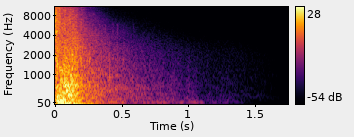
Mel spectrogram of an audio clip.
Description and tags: Single Pistol Gunshot 3.2
Made with Audacity.
Pistol, Shooting, Gun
